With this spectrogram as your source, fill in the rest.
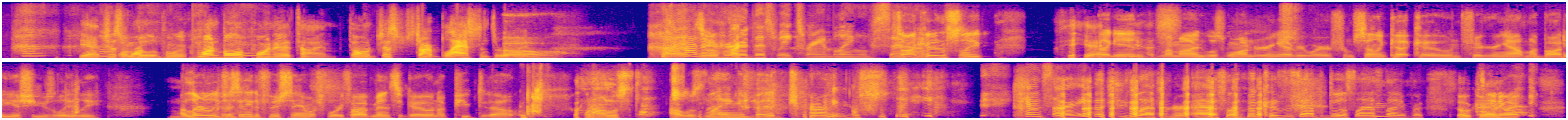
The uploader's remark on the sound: I'm driving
